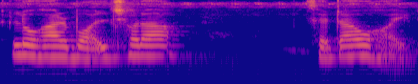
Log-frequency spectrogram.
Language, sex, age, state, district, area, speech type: Bengali, female, 30-45, West Bengal, Cooch Behar, urban, spontaneous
